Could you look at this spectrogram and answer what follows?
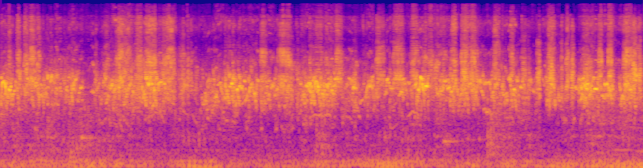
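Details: Colony of budgies in an aviary, a thick chorus of high chirps and twitters, rising and falling slightly in loudness without pause.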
